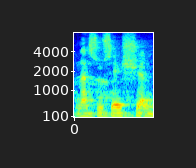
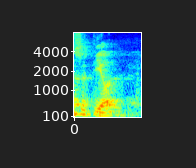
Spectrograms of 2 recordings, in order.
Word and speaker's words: Nasution: Tulisan tion itu membacanya mesti pakai huruf shin, national. Makanya ada orang menyebut yang terhormat Bapak Abdullah Nasution gitu. Pokoknya Nasution.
